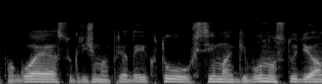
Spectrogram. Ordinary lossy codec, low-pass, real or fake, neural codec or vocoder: Opus, 64 kbps; 7.2 kHz; real; none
